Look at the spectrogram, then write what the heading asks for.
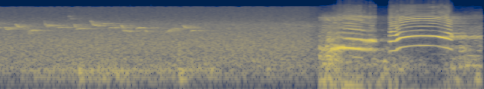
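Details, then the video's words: Peafowl calling: after several seconds of faint, high twittering from other birds, two loud, nasal, strongly harmonic wails ring out in quick succession, each under a second long, the second arching up and down. "SUARA BURUNG MERAK TERINDAH"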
